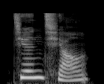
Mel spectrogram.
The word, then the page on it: 坚强: jiān qiáng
